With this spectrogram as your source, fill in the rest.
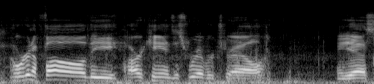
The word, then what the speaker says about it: Arkansas: So anyway, we're going to follow the R Kansas River Trail. And yes, that's how they pronounce it in this part of the country.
